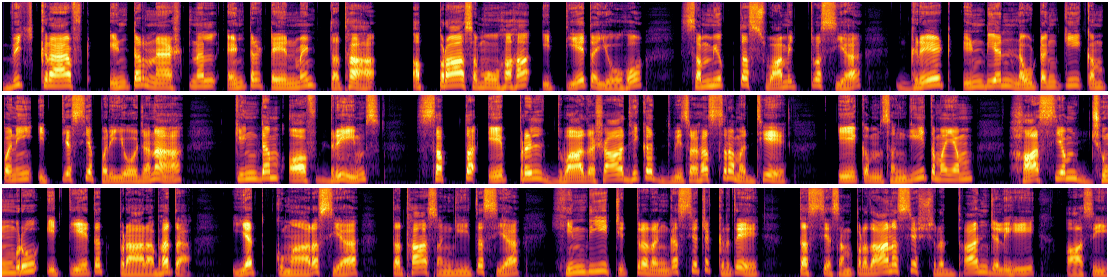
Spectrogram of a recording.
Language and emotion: Sanskrit, neutral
